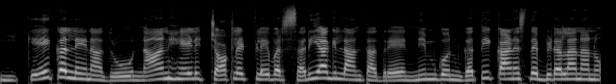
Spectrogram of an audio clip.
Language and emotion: Kannada, angry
